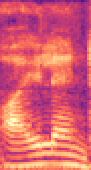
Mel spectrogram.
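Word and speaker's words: island: तो यहाँ पर जो आइलैंड है तो उसका जो प्रोनाउंसिएशन है आ से होता है हिंदी के, इसलिए यहाँ पर क्या होगा, एन होगा।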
